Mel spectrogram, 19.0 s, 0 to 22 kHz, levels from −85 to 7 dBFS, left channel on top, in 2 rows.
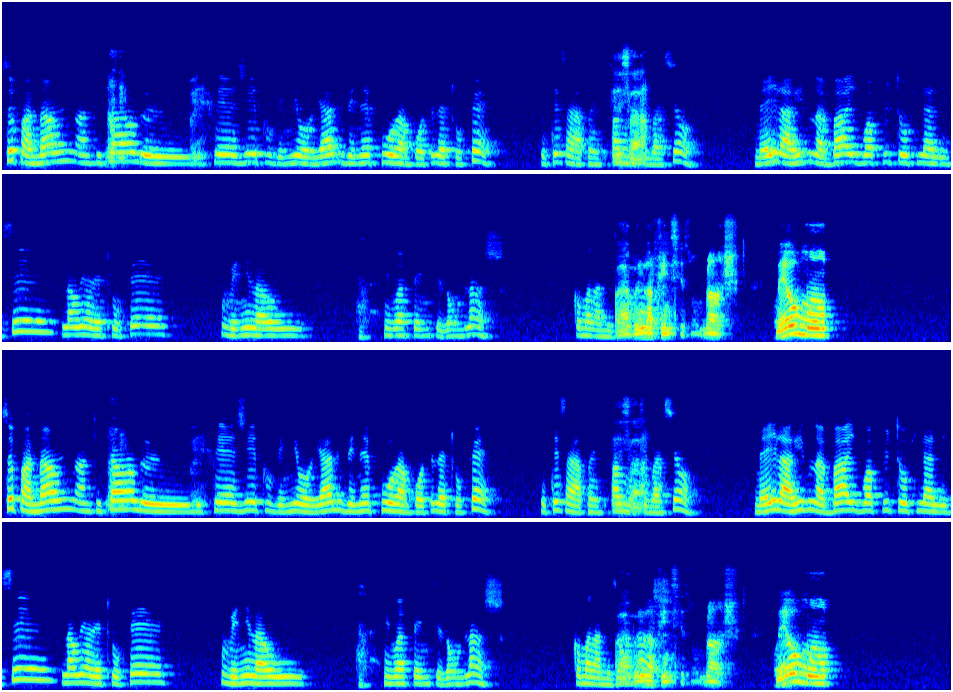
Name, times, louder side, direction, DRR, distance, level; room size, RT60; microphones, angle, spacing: voice 1, 0.0-4.9 5.5-6.9 7.5-11.1 11.7-12.5 13.0-14.5 15.2-16.0 17.2-17.4, right 3 dB, 40° right, 0.4 m, -31 dB
voice 2, 6.1-6.5 15.6-16.9 17.2-17.7, left 4 dB, 40° left, 0.3 m, -25 dB
7.2 x 2.4 x 2.3 m
head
